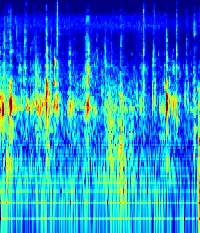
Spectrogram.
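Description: A bear eating thick grain porridge from a trough: irregular wet smacking and chewing clicks.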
